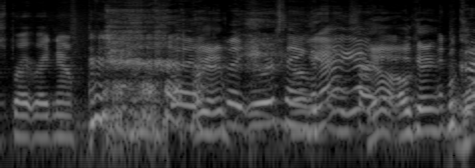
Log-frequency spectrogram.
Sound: laughter

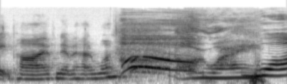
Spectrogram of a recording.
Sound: gasps

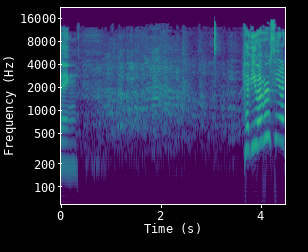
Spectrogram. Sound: audience laughs

